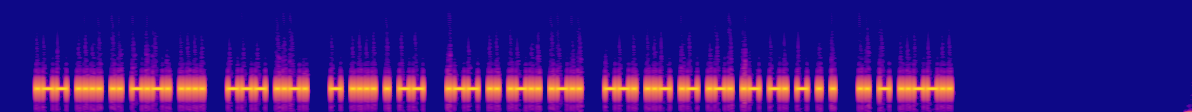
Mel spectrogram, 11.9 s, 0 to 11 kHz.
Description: Morse code, heard as a keyed tone, about 34 wpm, 700 Hz. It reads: WHICH OF THEM WILL GUARANTEE IT?
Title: Sentences from Top 1600 Words 35wpm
